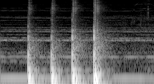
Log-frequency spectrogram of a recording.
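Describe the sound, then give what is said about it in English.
Four firm knocks on the door of a home in quick, even succession, clear against a faint low hum, with no voices; a woman selling magazine subscriptions knocks on a snowy winter Saturday morning. “I was watching cartoons when there was a knock at my door.”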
